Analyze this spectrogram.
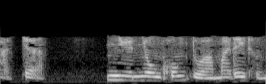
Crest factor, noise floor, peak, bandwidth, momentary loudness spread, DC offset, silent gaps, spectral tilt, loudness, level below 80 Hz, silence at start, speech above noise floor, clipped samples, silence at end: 16 dB; -49 dBFS; 0 dBFS; 4 kHz; 7 LU; under 0.1%; none; -7.5 dB/octave; -15 LUFS; -74 dBFS; 0 s; 35 dB; under 0.1%; 0 s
